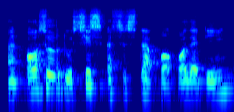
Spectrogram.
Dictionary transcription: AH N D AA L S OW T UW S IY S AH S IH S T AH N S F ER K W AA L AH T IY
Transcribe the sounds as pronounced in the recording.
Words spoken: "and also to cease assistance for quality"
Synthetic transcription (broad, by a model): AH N AA L S OW T UW S IY S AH S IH S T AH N F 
